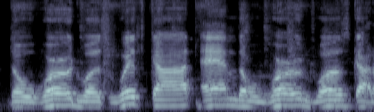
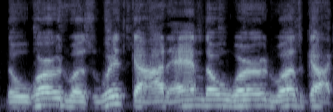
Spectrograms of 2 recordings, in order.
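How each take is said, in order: First: "The Word was with God" spoken slowly, each word weighed; slow, deliberate stress on "with" and "God"; slow emphatic scripture. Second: "The Word was with God" again, slow and weighty; repeated for emphasis. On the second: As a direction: stress "with", let "God" fall. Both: Shown as a demonstration. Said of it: "I'm gonna say it again".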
